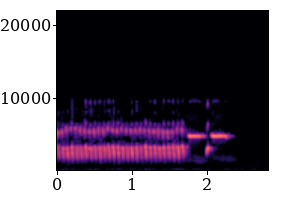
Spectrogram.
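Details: White canary of albino type in song: a dense fast trill of repeated notes lasting nearly two seconds, ending with a short whistled flourish and then silence.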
